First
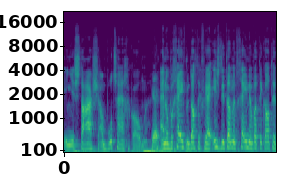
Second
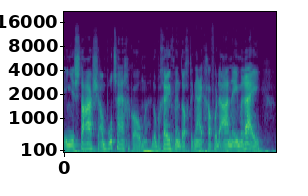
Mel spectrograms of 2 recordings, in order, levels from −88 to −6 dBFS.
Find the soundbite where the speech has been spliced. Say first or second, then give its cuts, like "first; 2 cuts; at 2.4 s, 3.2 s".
first; 1 cut; at 1.8 s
